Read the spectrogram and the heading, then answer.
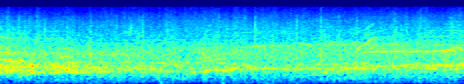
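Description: Steady, dense applause from an audience, a continuous crackle of many hands clapping at an even loudness throughout, with no voices standing out.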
